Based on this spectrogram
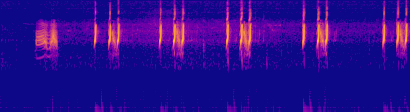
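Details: In the wild, a common quail gives one nasal, wheezy double note, then five clipped three-syllable whistled phrases spaced about a second apart, sharp and ringing, against silence.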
